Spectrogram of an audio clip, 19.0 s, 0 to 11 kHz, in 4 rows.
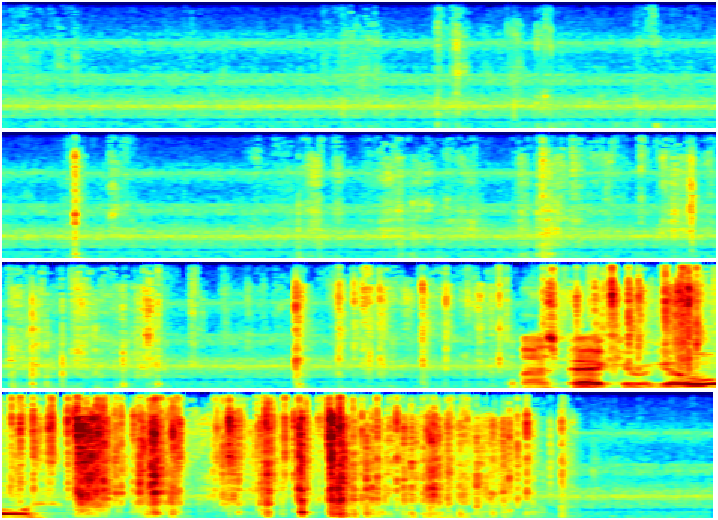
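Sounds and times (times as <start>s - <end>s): trading cards shuffling: 11.5s - 18.1s.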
